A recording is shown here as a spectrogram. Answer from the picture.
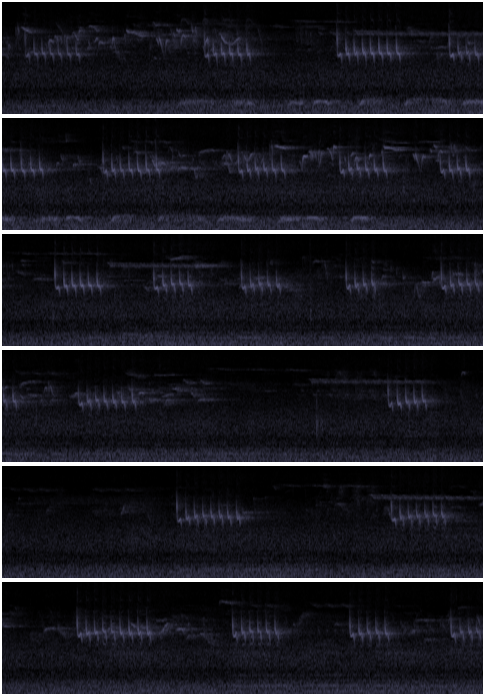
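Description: Small birds singing: short high phrases repeated every second or so, over a steady low outdoor background noise.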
